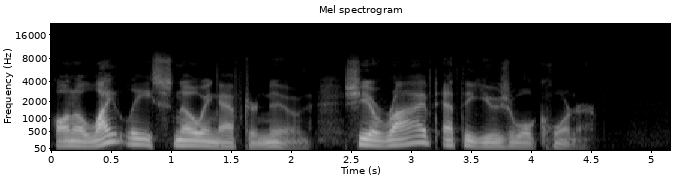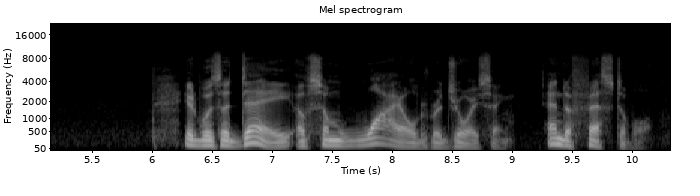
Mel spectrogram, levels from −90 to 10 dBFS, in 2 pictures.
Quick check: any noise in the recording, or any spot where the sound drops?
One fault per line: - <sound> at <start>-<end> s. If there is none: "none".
none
